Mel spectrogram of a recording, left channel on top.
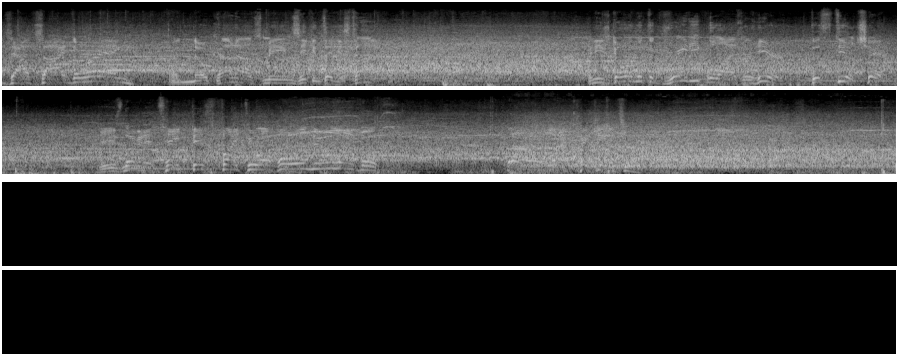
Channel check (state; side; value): silent; right; 56 dB below the other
